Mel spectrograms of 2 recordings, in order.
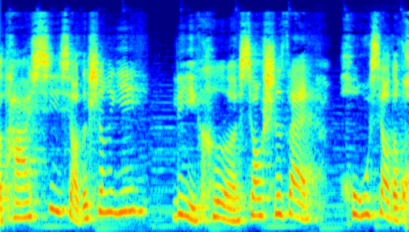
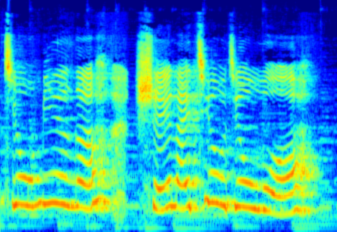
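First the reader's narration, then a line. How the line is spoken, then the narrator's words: Crying out. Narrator (Chinese): 她哭喊着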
